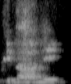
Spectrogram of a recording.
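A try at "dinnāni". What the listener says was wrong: Say much more clearly, Dinani, with really holding that double note, Dinani. And I mean, sometimes people ignore it a bit, but it is really important when you're chanting in unison to hold these double consonants to length, otherwise it's slightly out of step with everyone else.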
